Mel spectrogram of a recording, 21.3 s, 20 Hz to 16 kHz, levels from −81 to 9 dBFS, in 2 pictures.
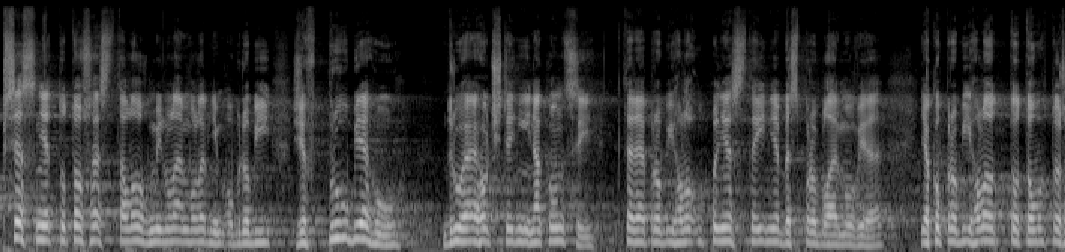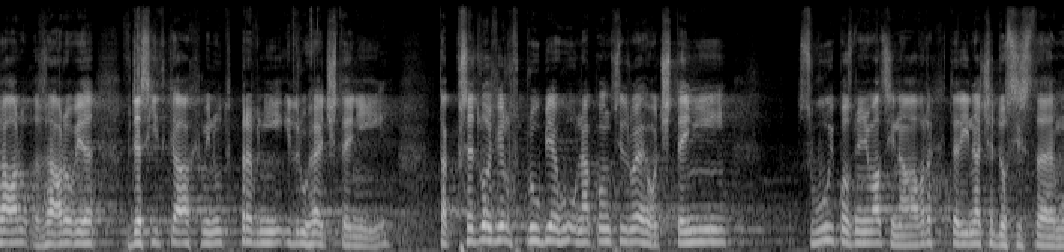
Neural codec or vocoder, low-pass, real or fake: vocoder, 44.1 kHz, 128 mel bands every 512 samples, BigVGAN v2; 14.4 kHz; fake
